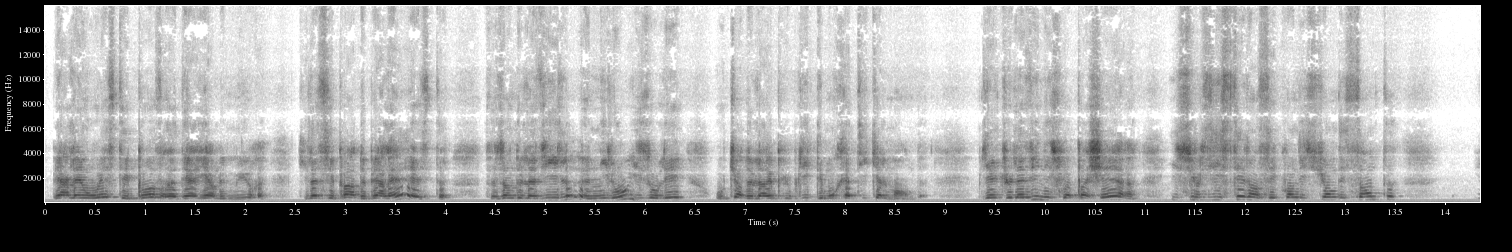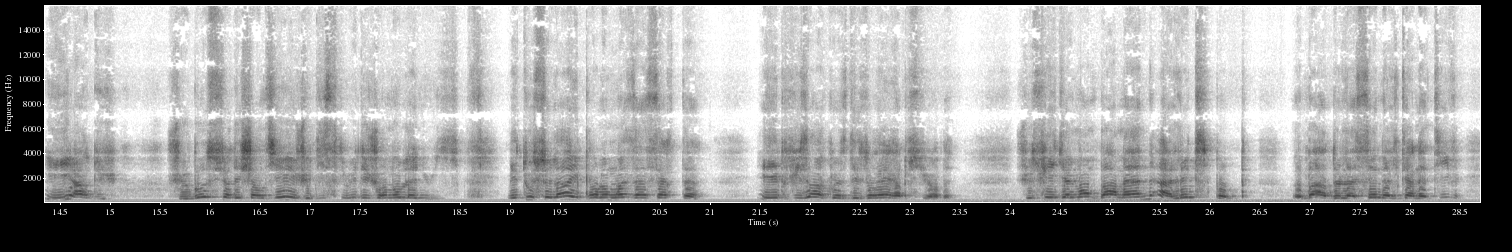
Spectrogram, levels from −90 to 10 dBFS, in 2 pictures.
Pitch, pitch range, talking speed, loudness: 220 Hz, 205-235 Hz, 170 wpm, -23 LUFS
